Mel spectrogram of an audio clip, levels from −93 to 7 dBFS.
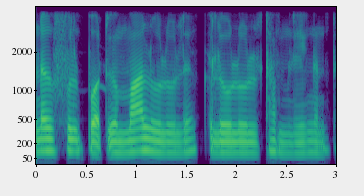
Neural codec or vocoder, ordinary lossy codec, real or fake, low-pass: none; none; real; 3.6 kHz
